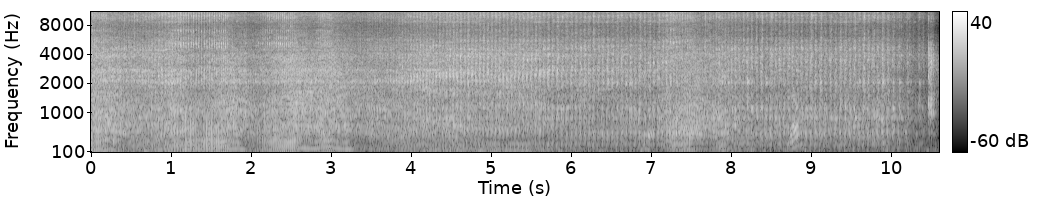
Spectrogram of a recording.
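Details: Rusi Motorstar GY6 scooter that would not start, after repairing the starter (XRM 110 carbon brush usable) and fixing its ground: steady fast even putter, no knocks or misses; runs normally.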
